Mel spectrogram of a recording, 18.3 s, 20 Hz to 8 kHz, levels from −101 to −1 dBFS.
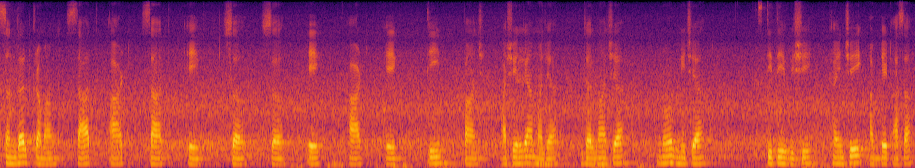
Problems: constant background noise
